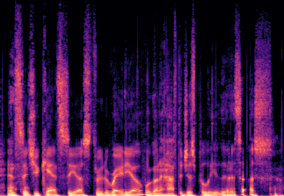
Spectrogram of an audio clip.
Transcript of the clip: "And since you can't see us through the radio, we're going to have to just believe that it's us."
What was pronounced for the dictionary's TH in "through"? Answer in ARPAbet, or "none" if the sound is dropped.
TH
